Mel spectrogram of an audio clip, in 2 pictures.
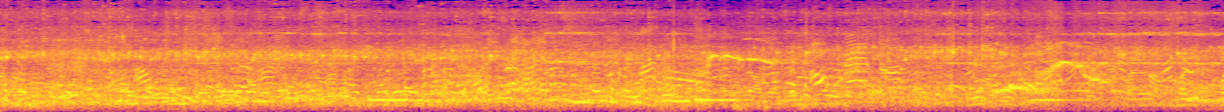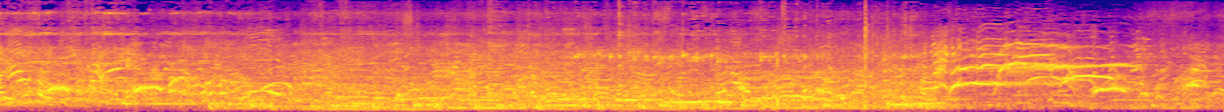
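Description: Masked figures shriek and hoot in high voices.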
